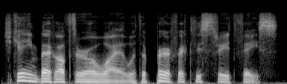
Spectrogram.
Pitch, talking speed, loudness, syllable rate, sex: 110 Hz, 230 wpm, -17 LUFS, 5.5 syllables/s, male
